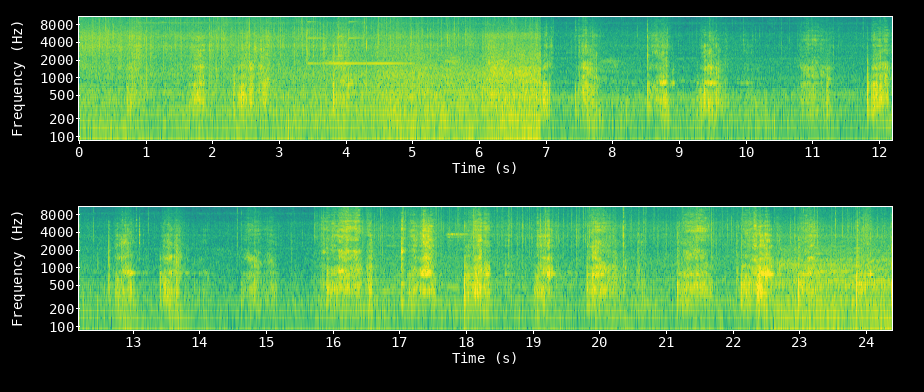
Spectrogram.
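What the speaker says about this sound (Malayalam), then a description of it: "നമുക്ക് ഇടയ്ക്കിടയ്ക്ക് ഇളക്കി കൊടുക്കാം" Onion chicken frying in an uncovered pan hisses and sizzles while a spoon stirs and scrapes it in repeated bursts. A steady sizzle comes first, then choppier stirring strokes close up, with no voices.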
